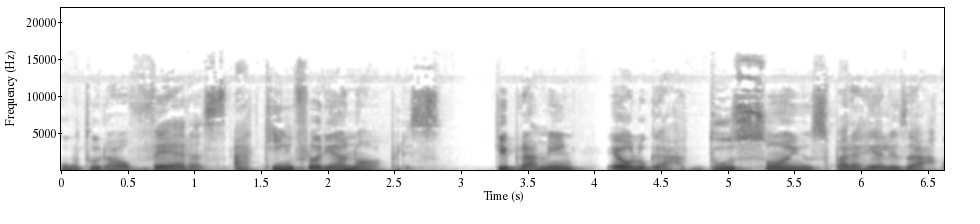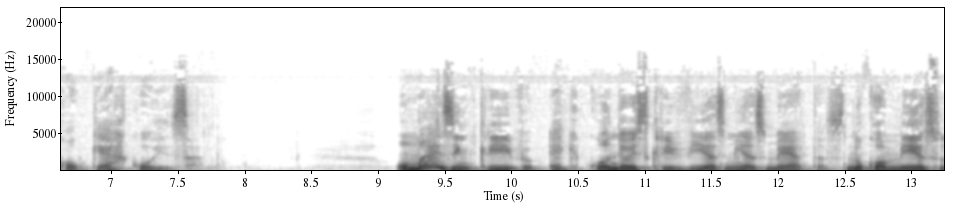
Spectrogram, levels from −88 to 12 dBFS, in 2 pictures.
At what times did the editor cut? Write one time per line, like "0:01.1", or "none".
none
